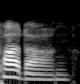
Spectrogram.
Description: (pädäng, pä-däng)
